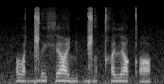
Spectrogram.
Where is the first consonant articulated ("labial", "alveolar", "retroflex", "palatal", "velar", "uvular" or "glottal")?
alveolar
